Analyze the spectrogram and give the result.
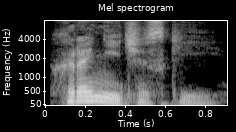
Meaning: chronic
- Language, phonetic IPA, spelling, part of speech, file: Russian, [xrɐˈnʲit͡ɕɪskʲɪj], хронический, adjective, Ru-хронический.ogg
